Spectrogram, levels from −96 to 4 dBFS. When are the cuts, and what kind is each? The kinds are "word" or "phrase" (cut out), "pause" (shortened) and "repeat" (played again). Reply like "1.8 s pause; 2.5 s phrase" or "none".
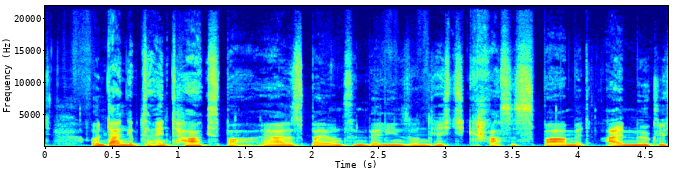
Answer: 1.2 s phrase; 2.9 s word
